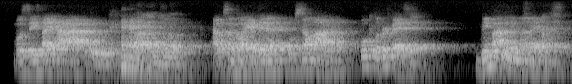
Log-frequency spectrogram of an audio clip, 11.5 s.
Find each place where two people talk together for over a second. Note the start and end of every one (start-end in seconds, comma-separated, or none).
9.6-11.0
